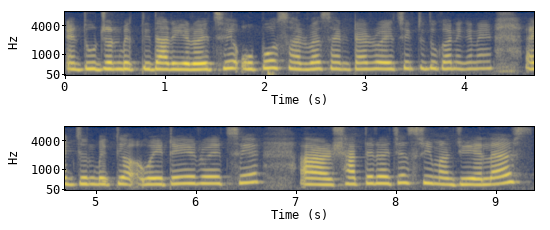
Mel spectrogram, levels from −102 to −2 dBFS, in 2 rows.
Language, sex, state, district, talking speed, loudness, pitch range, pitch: Bengali, female, Tripura, West Tripura, 140 wpm, -16 LUFS, 290-325 Hz, 300 Hz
